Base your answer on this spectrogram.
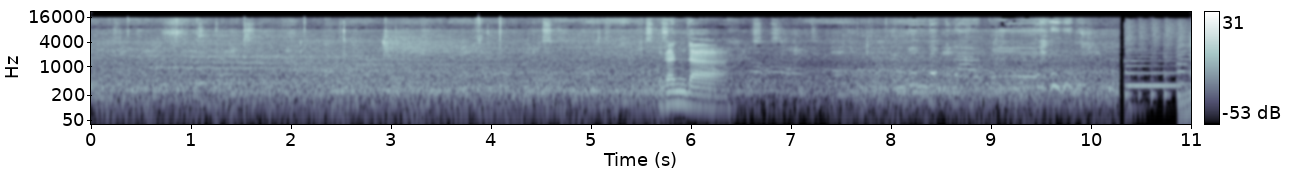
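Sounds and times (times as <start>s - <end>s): distant voices: 0.0s - 10.3s.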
